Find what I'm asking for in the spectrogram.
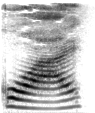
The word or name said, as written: guai3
